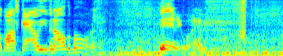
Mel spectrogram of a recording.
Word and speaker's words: Moscow: And then when people correct me and tell me, hey, it's Moscow, not Moscow, then that just makes me want to call it Moscow even all the more.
